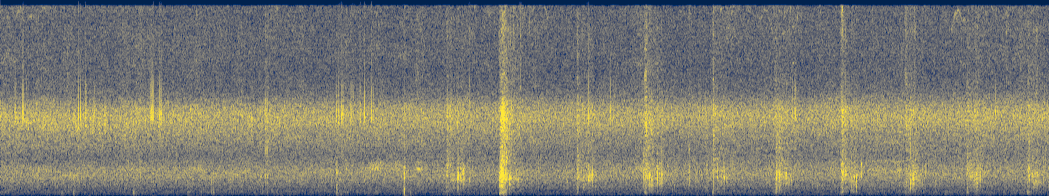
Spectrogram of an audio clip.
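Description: Footsteps of a person walking along a woodland path, one step about every two-thirds of a second from about four seconds in, the one about halfway through the loudest, over a steady background hiss.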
